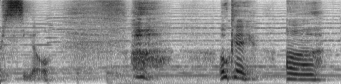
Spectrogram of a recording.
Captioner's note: gasping shakily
